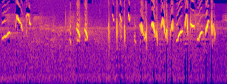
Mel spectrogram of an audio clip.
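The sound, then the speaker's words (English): A lively goldfinch song of rapid twittering chirps and bright warbled notes, delivered in quick bursts with brief pauses, clear and alone without any voices. “And the goldfinch isn't the only bird to make this surprising transition.”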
